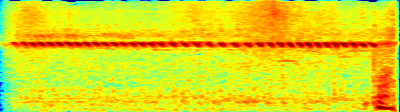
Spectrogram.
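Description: An insect's continuous high-pitched trill, steady and rapidly pulsing, starting suddenly and carrying on unbroken.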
